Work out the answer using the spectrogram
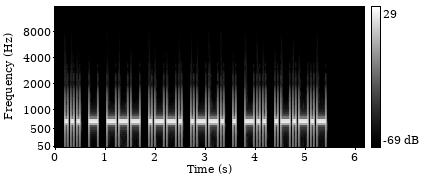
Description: Morse code, heard as a keyed tone, about 20 wpm, 700 Hz. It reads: STOPPED.
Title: A Sound Of Thunder 20wpm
